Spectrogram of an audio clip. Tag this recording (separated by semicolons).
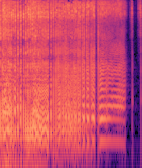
biological-warfare; fart; violent; flatulence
